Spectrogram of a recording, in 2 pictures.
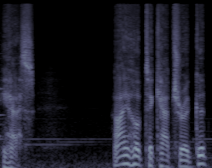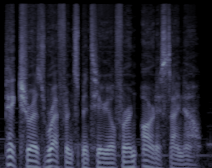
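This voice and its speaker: A man voicing a stern but courteous traveller, formal and deliberate, in a video game. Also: low-pitched, sing-song, fairly bright tone, faint music behind. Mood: formal, composed. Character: stern, courteous male traveller, solemn and watchful. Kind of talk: scripted game voice acting.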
